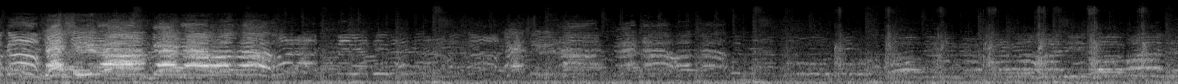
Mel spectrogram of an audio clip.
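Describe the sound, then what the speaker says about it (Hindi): A large crowd of protesters chanting and shouting at a demonstration against mosque construction in Sanjauli, loudest at the start, then a sustained babble of many voices with occasional calls. "बड़ी संख्या में लोग यहाँ पर मौजूद हैं, प्रोटेस्ट कर रहे हैं पूरे संजौली जामे में"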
